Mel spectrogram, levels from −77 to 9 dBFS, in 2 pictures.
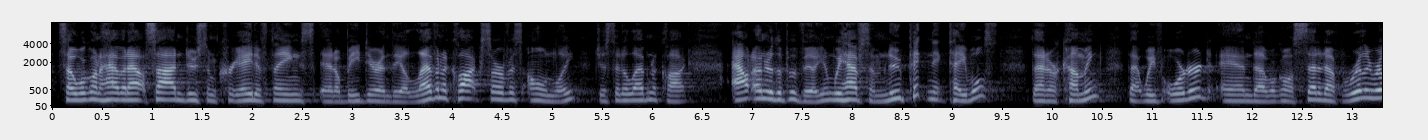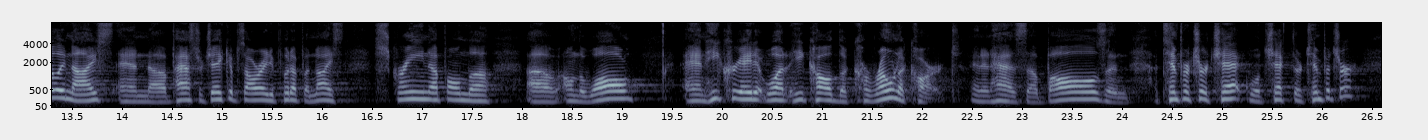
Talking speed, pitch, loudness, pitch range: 205 wpm, 190 Hz, -27 LUFS, 170-210 Hz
